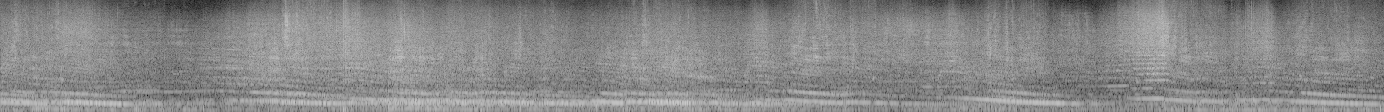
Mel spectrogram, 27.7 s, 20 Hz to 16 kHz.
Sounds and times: motorcycle grand prix 0:00.0 - 0:27.6

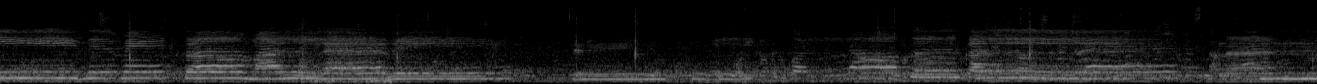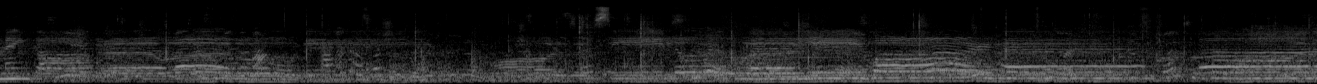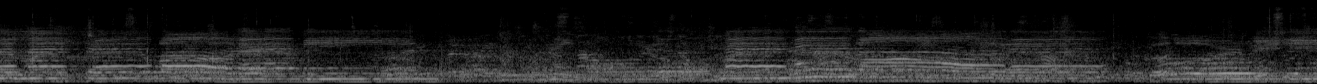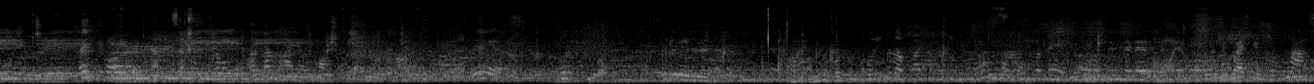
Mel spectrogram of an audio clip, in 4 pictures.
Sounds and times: Pilgrim chanting 0:00.0 - 0:43.8

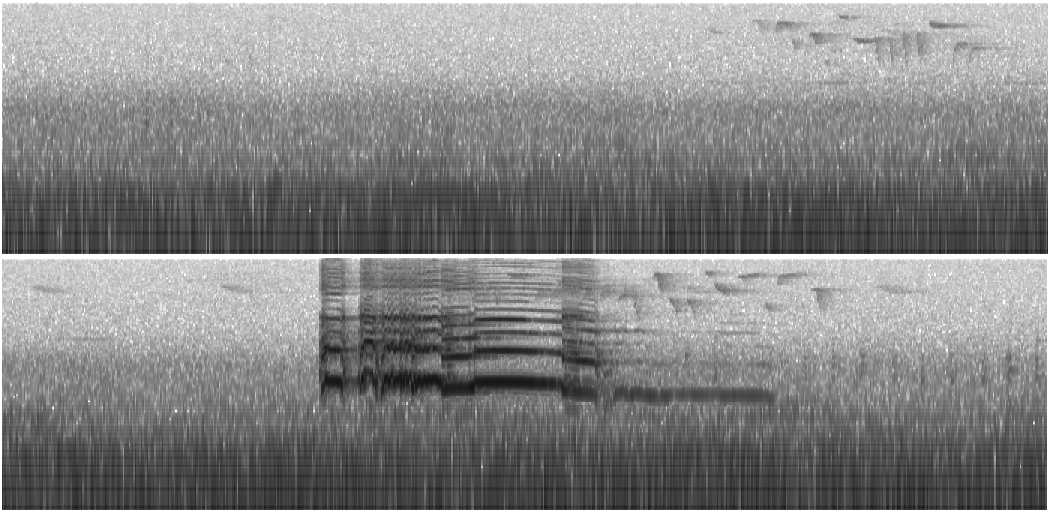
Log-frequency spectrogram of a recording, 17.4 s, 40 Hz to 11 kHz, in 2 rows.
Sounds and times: rooster shouting 0:11.4 - 0:15.3
hens are afraid 0:11.4 - 0:15.5

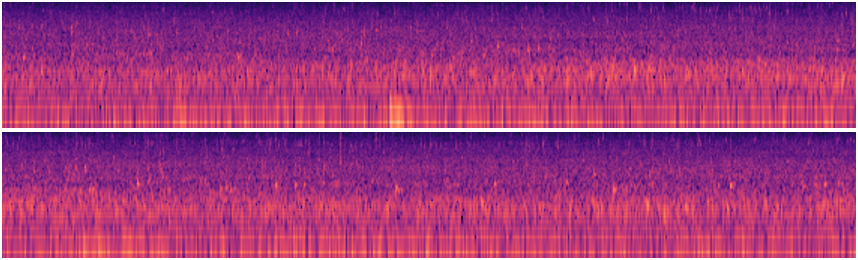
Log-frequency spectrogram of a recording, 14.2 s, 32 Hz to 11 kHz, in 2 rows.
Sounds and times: water 0:00.0 - 0:14.2

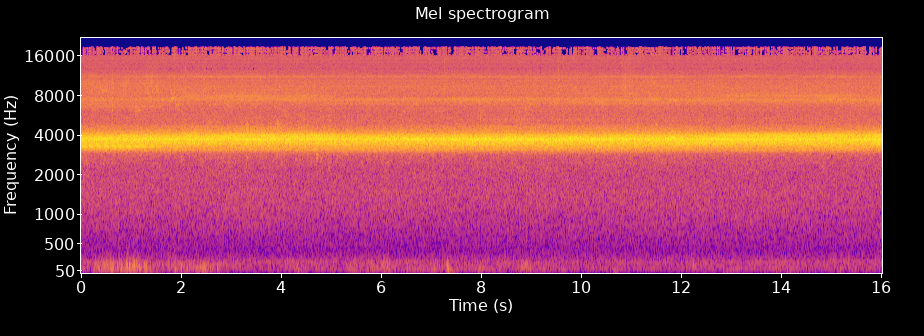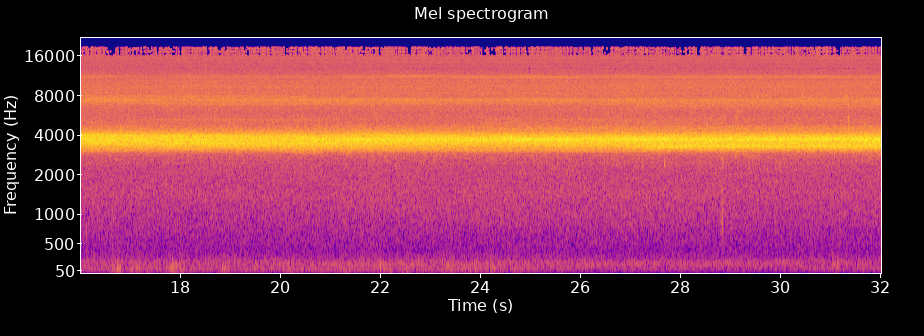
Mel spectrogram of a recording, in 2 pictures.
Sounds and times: Field Crickets 0:00.0 - 0:32.0

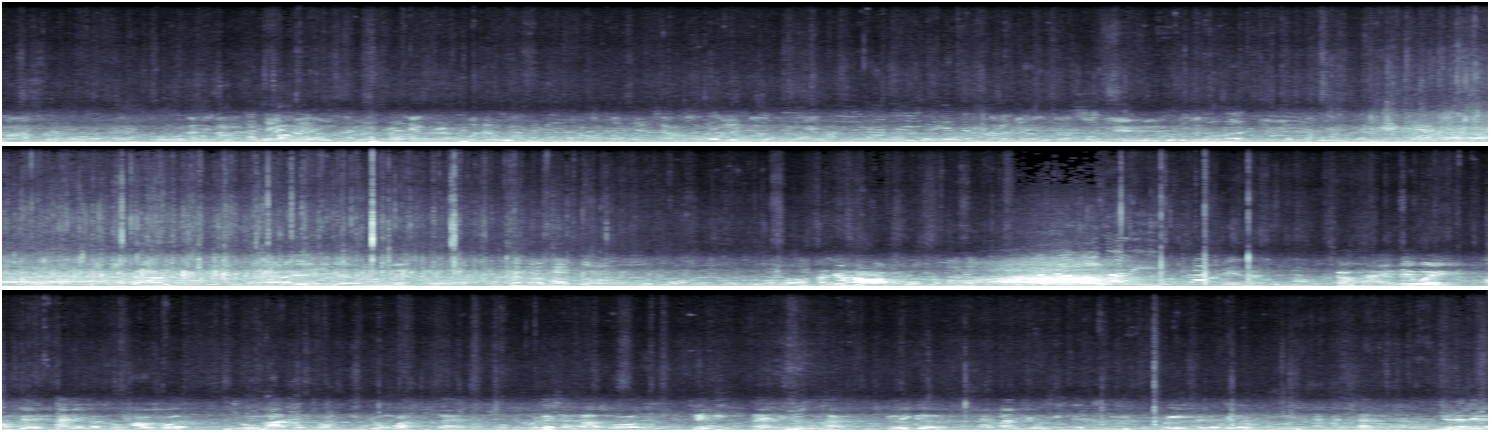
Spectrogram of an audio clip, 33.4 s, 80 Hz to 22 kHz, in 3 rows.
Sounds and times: Protest 0:18.4 - 0:20.1

